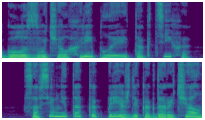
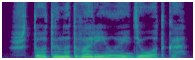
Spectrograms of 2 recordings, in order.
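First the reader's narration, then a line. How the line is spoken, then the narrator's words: Groaning man. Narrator (Russian): простонал мужчина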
